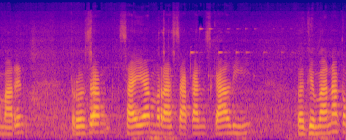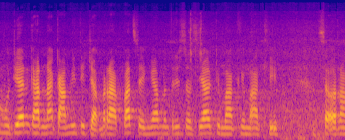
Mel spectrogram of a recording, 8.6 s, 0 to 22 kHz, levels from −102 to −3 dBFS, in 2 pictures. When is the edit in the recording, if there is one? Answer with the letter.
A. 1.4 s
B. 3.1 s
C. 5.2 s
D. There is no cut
D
